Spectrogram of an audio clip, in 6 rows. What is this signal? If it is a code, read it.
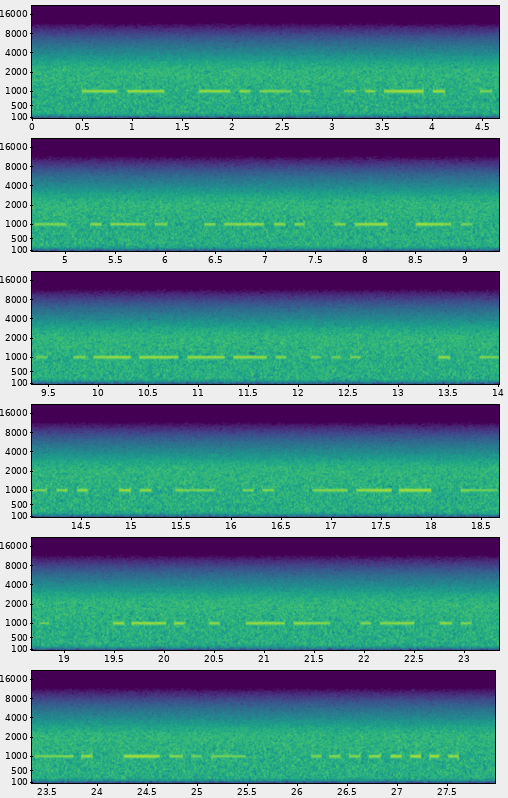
Morse code, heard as a keyed tone, hand-sent with a straight key, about 12 wpm, 1000 Hz, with heavy radio static and fading. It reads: MCFARLANE'S EDITION REMAINX <HH>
